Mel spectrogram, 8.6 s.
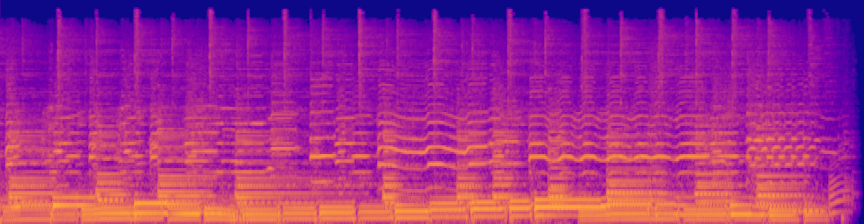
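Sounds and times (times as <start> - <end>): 
harmonica solo: 0.0 - 8.6.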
